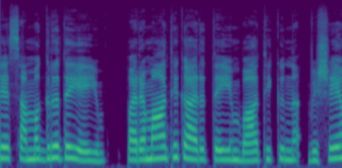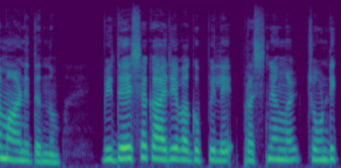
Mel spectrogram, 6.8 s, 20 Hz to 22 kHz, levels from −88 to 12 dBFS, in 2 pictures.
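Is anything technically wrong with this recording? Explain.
No, nothing is technically wrong with this audio.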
